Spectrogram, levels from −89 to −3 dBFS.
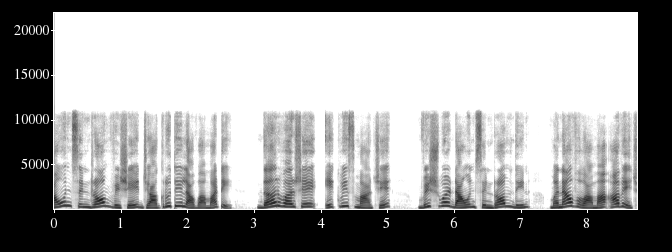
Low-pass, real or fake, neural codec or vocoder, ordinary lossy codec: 10.8 kHz; fake; codec, 24 kHz, 3.1 kbps, DualCodec; none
